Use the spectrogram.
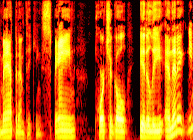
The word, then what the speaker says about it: Portugal: but watch out for Portugal Chris pronounce the L but when I learned it as a kid it was just an o sound Portugal interesting Portugal have you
